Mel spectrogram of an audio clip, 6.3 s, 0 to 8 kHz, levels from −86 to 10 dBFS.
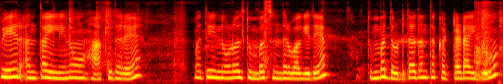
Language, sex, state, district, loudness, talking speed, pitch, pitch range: Kannada, female, Karnataka, Mysore, -20 LUFS, 135 wpm, 225 Hz, 210-245 Hz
